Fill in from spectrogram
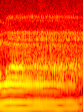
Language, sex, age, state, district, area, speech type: Santali, male, 45-60, Odisha, Mayurbhanj, rural, spontaneous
